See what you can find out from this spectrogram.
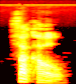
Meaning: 1. The anus or vagina, especially in the context of penetrative sex 2. One's sexual partner 3. An inconsiderate, unpleasant, or rude person
- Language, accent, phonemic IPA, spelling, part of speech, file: English, Australia, /ˈfʌk.hɔl/, fuckhole, noun, En-au-fuckhole.ogg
